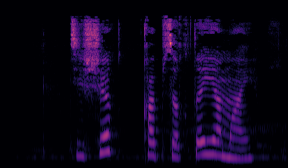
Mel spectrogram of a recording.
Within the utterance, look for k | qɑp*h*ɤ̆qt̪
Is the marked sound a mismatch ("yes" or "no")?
yes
